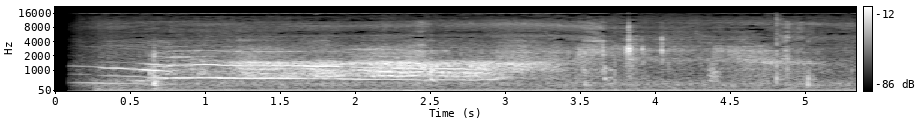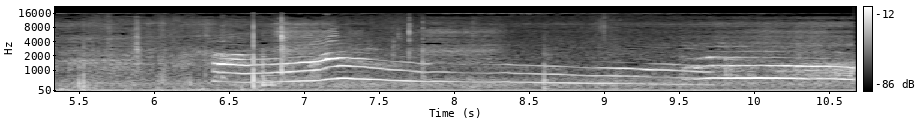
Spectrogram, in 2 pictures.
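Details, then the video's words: Pet Chihuahua, a five-year-old male, howling at home, said to be sad because a female nearby is in heat; long sliding tonal wails with rich harmonics, one falling then a rising-and-falling howl, with a person's voice between. "Muppet howling funny Chihuahua dog"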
